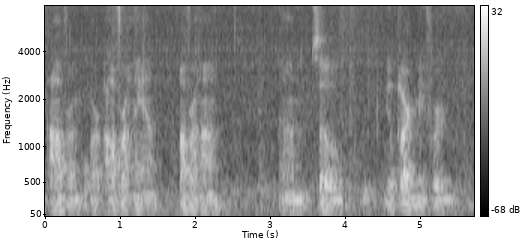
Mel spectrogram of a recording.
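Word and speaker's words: אברהם: Rome and the Hebrew of his name is pronounced offer amor Rihan avraham so you'll pardon me for you've been going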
